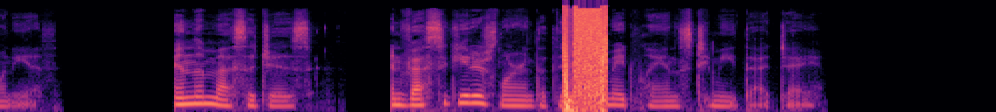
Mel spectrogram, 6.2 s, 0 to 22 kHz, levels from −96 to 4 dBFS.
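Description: A speech clip with a short burst of loud, harsh broadband noise from 3.53 to 3.80 s, a little over a quarter of a second, that swamps the signal. This is a case of samples built from the wrong bytes: the reader assembles each sample's bytes wrongly, through an offset, a swapped order or a misread alignment, so the rapidly varying low bits end up as the large part of each value.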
